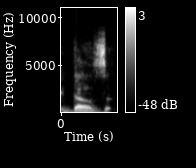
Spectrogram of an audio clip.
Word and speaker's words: does: Similarly, of course, it ends with vowel, so we say does, and it's written S, of course. It looks like S, but it is pronounced Z.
